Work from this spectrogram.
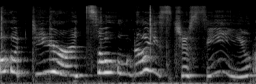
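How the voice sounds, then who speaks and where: A put-on character voice, female-sounding and extremely high in pitch, at a fairly slow pace over light background noise. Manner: sweet, doting.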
